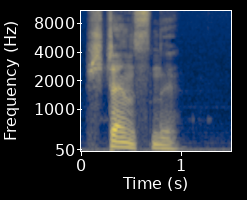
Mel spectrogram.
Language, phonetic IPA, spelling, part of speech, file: Polish, [ˈʃt͡ʃɛ̃w̃snɨ], Szczęsny, proper noun, Pl-Szczęsny.ogg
